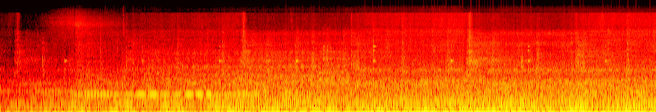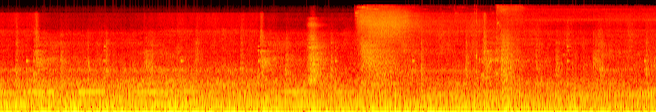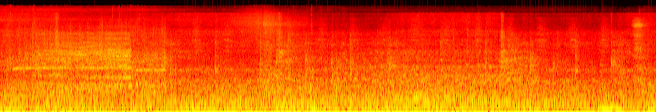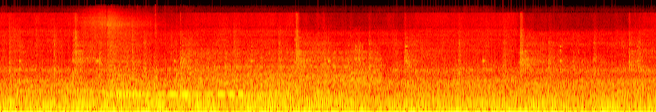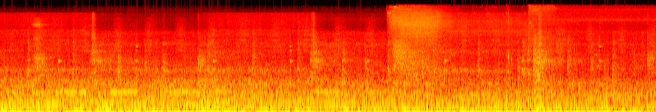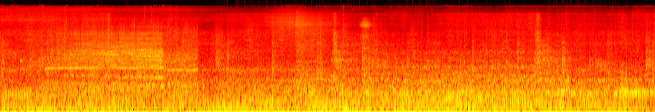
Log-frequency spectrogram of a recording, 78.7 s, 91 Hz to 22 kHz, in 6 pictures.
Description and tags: Inside the machine 1
A complex ambiance to illustrate the inside of a steampunk ship.
Factory, Mechanical, Steampunk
